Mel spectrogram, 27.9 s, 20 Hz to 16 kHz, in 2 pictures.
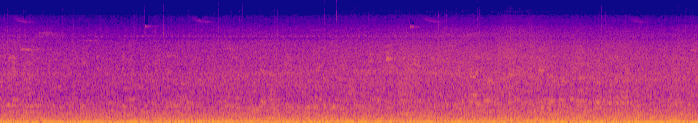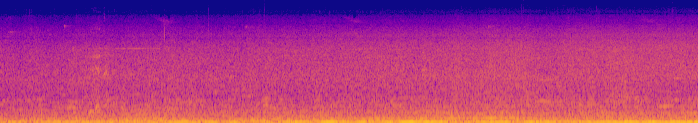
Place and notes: {
  "title": "Cra., Medellín, Antioquia, Colombia - Ambiente Lluvioso",
  "date": "2021-10-28 10:36:00",
  "description": "Información Geoespacial\n(latitude: 6.233785, longitude: -75.603743)\nAfuera del Centro Comercial Los Molinos\nDescripción\nSonido Tónico: Lluvia\nSeñal Sonora: Gente hablando\nMicrófono dinámico\nAltura 1.50\nDuración: 3:00",
  "latitude": "6.23",
  "longitude": "-75.60",
  "altitude": "1537",
  "timezone": "America/Bogota"
}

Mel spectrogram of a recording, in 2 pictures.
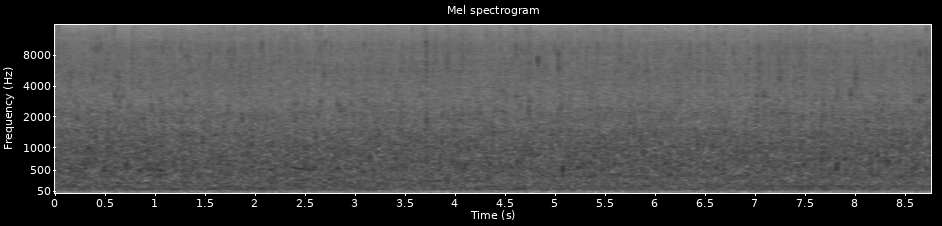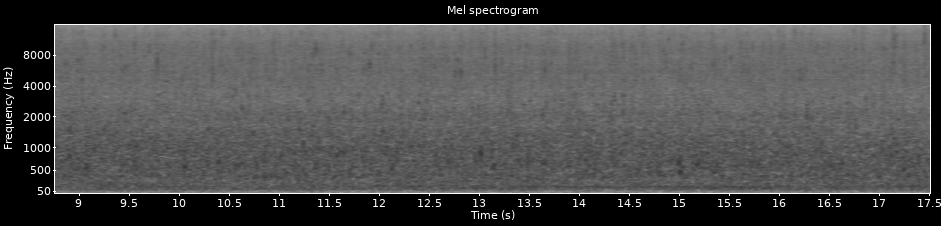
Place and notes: {
  "title": "Rottenwood Creek Trail, Atlanta, GA, USA - Small Stream",
  "date": "2020-10-01 15:57:00",
  "description": "This is a small stream that flows under part of the Rottenwood Creek Trail and into the river. The recorder was placed to the side of the trail right next to the stream. You can hear the water flow right to left, as well as some people people walking on the right.\nThis audio was recorded with the unidirectional mics of the Tascam Dr-100mkiii. Minor EQ was done to improve clarity.",
  "latitude": "33.87",
  "longitude": "-84.45",
  "altitude": "250",
  "timezone": "America/New_York"
}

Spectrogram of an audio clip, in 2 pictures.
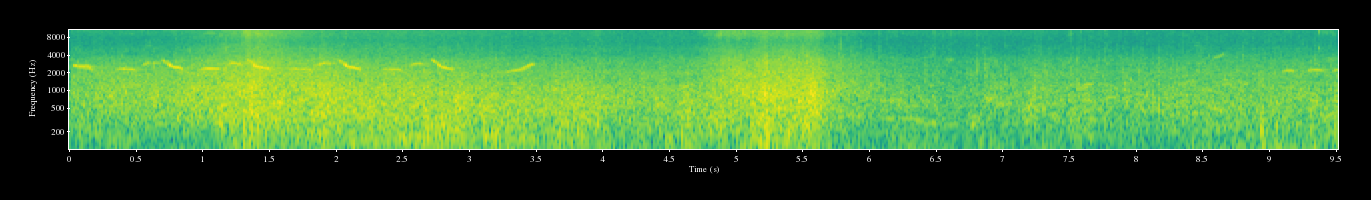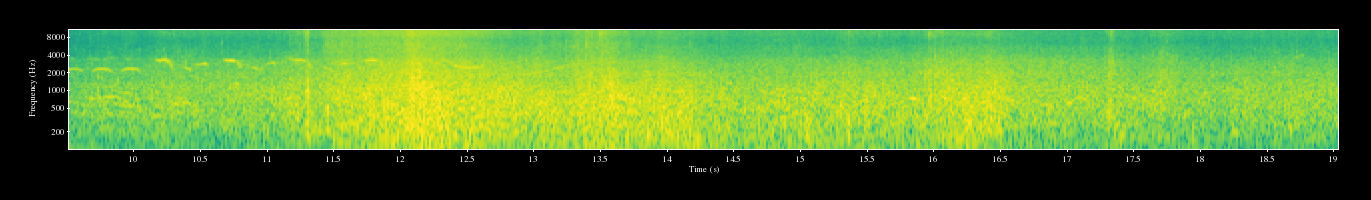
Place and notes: {
  "title": "磯崎村, Fengbin Township - Small pier",
  "date": "2014-08-28 16:41:00",
  "description": "Small pier, Waves, Birdsong sound, Tourists, Very hot weather\nZoom H2n MS+XY",
  "latitude": "23.70",
  "longitude": "121.55",
  "altitude": "9",
  "timezone": "Asia/Taipei"
}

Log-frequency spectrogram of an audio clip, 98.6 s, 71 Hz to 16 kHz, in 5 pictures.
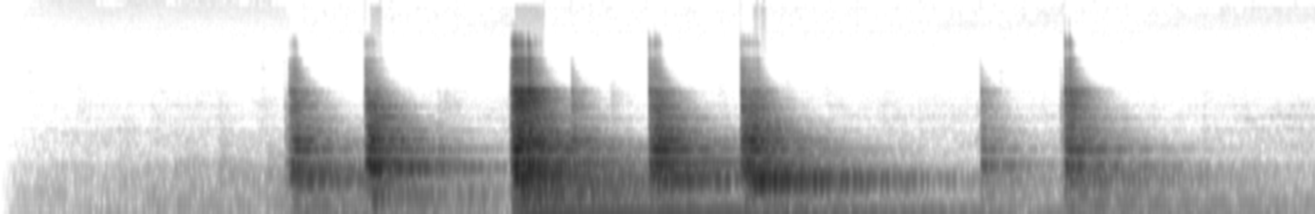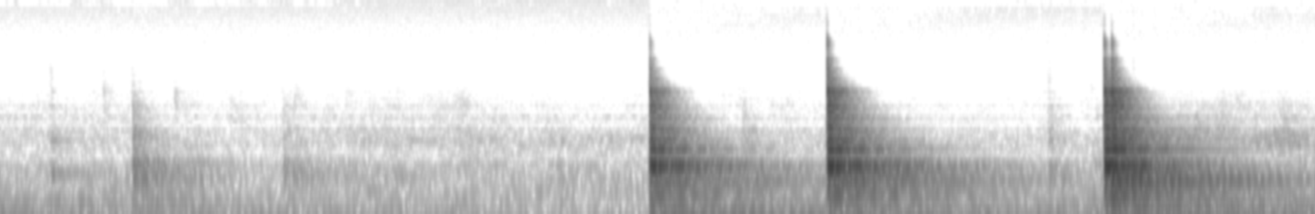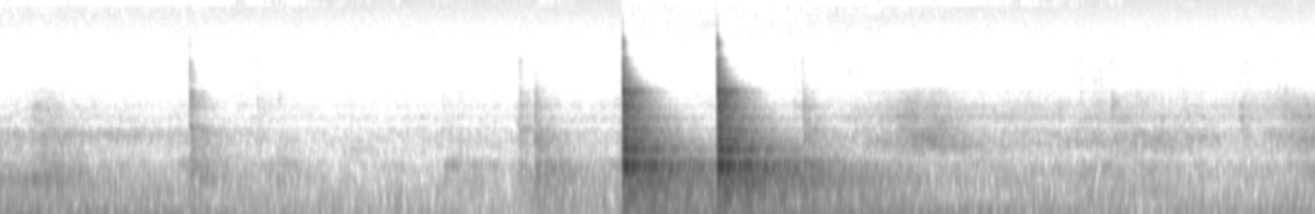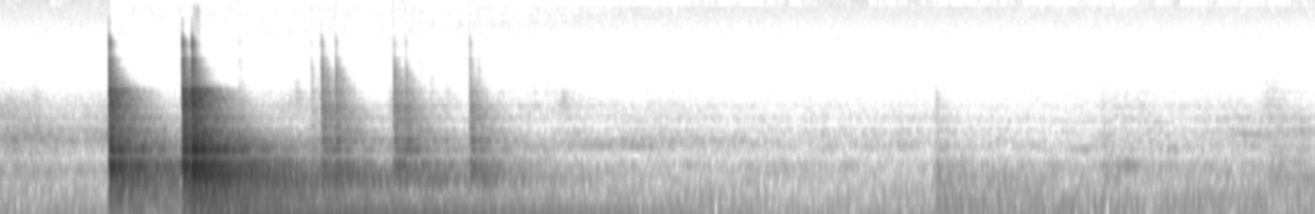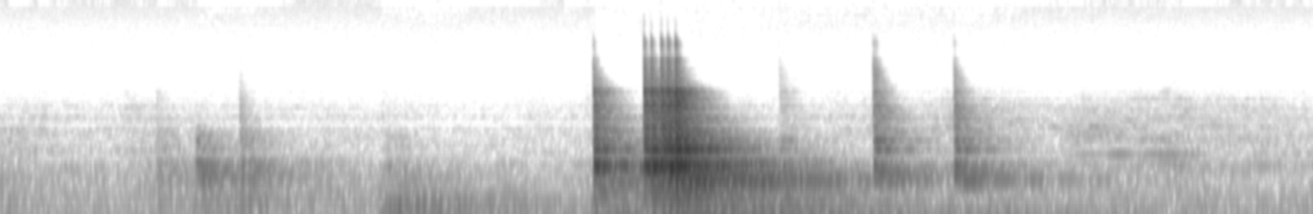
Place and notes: {
  "title": "Utena, Lithuania, metallic doors",
  "date": "2022-09-10 17:30:00",
  "description": "abandoned factory building (remnant of soviet era) in industrial part of my town. big, half open metallic doors swaying in a wind. contact recording",
  "latitude": "55.49",
  "longitude": "25.64",
  "altitude": "137",
  "timezone": "Europe/Vilnius"
}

